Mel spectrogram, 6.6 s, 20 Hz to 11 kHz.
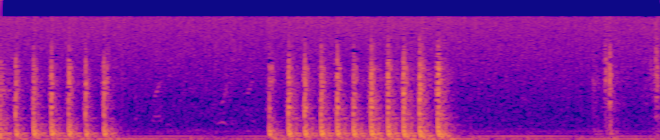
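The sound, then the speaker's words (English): Two bursts of rapid, loud knocking on a house's front door by an unexpected caller, the sheriff: about six quick raps, a pause, then a longer run of roughly ten more, over a steady low hum. “Mullins was feeling mighty fine about 2 hours later when there was another knock on the front door.”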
